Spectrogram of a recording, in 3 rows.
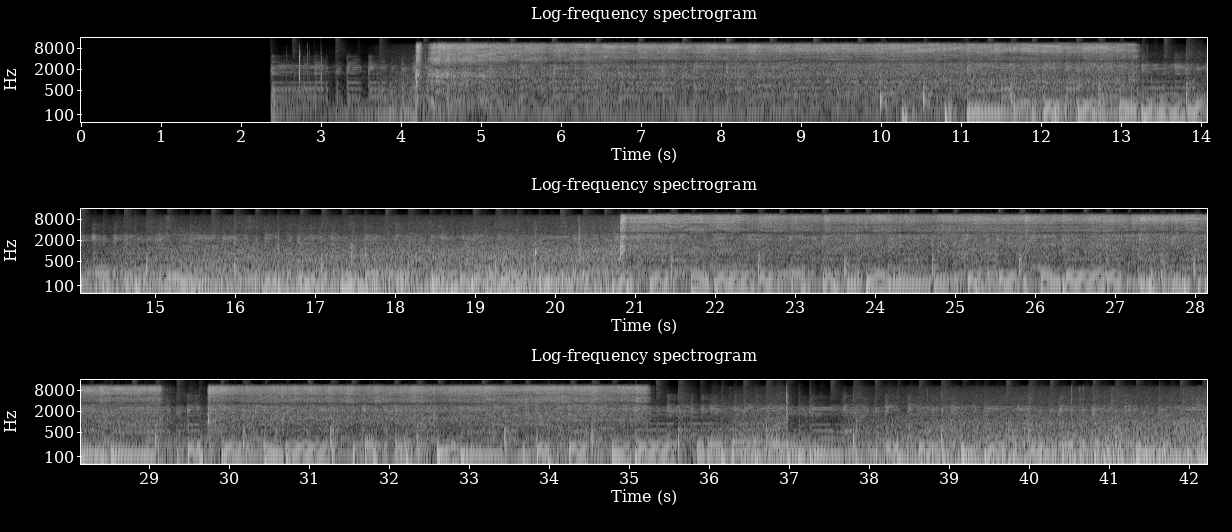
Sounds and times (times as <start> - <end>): Music: 2.4 - 42.2
Steam: 4.2 - 13.2, 14.8 - 35.3.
